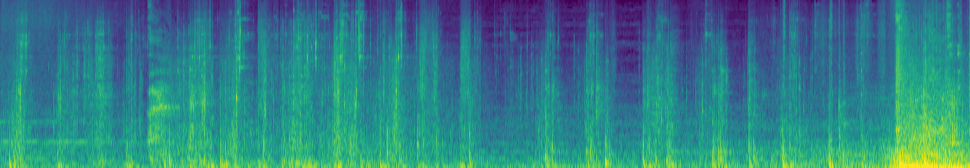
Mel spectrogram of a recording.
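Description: Heavy boots clank on a metal floor at a steady walk.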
